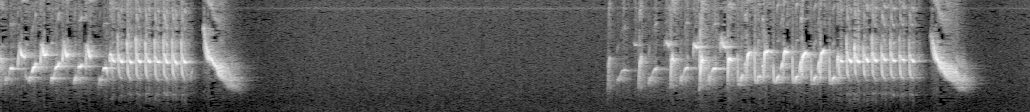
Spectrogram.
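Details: Two bursts of European goldfinch song separated by a pause of nearly three seconds; each is a quick, liquid twittering run into a dense trill, closed by a descending buzzy slur.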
